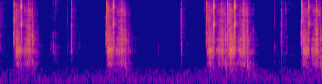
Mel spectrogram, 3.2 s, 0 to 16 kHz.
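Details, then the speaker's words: Bucking dummy latch solenoid with a battery reading 11.96 V: faint, thin clicks about once a second. Voltage is adequate but the worn-out battery lacks the amperage to trip the latch, so it needs replacing. "you hear that it's barely clicking it's not got enough amperage the battery is shot is what I'm telling you"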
